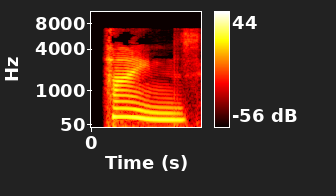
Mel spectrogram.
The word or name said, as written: hines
